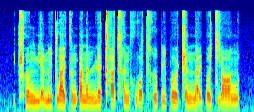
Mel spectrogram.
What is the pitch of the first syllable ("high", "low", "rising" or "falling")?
rising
